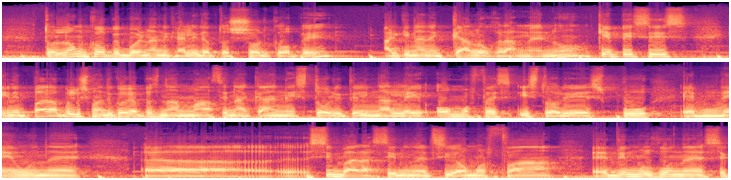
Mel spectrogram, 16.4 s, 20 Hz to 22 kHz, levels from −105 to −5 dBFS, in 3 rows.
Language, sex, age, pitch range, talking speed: Greek, male, 30-49, 100-130 Hz, 145 wpm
